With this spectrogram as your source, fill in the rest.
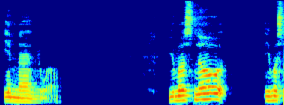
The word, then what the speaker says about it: Immanuel: you must know that my name was Emanuel pronounced as an i as an Emanuel you must know you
